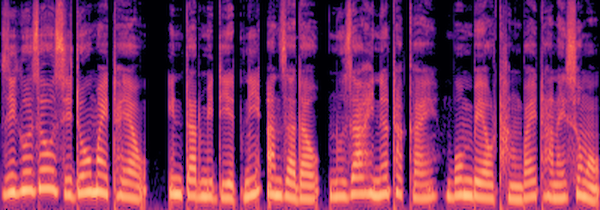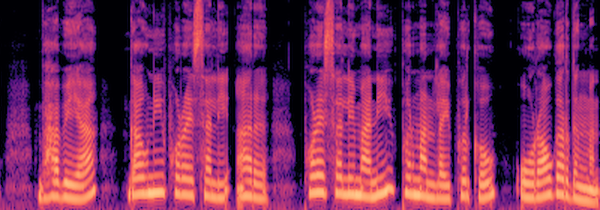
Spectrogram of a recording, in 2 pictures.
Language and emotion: Bodo, neutral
